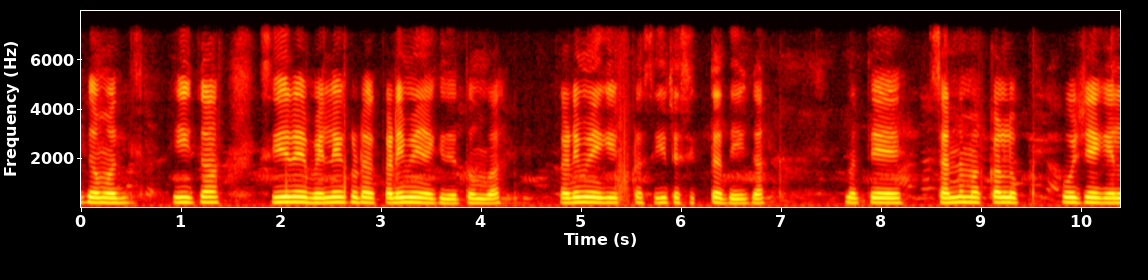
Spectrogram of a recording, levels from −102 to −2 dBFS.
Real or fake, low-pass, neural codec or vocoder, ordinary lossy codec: real; 7.2 kHz; none; none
